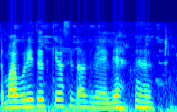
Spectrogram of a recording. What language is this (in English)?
Portuguese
